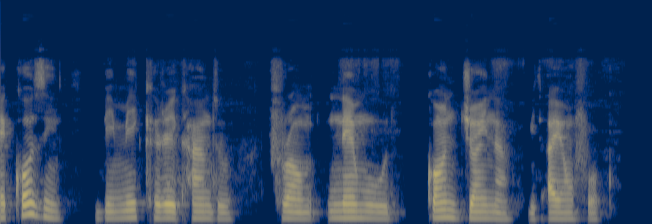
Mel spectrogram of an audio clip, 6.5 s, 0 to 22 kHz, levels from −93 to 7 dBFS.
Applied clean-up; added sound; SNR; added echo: none; none; none; none.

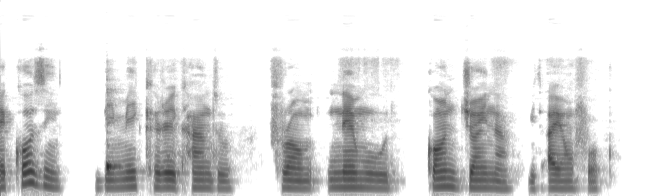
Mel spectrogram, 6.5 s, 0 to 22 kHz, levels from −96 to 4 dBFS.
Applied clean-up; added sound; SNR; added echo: neural mask model DeepFilterNet 3.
